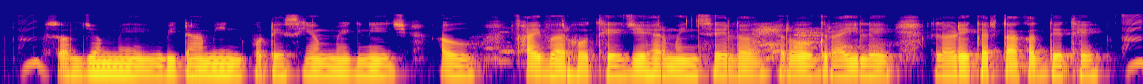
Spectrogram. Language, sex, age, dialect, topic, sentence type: Chhattisgarhi, male, 18-24, Northern/Bhandar, agriculture, statement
